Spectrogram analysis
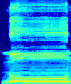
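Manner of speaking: নুন with the u held very long and steady; stretched three alif. Shown as a demonstration. Teacher demonstrating the long three-alif vowel to students. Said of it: "তিন আলিফ টেনে পড়বেন।".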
